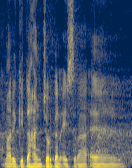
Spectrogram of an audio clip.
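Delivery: mock-gentle, very soft, low and slow; lemah lembut dibuat-buat. Shown as a demonstration. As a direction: drag it out in a tiny meek voice. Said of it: "mau ngomongnya lemah lembut". (sangat pelan dan rendah, pura-pura lembut)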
